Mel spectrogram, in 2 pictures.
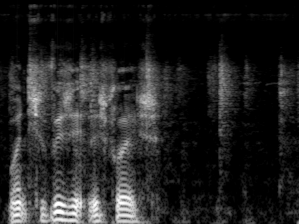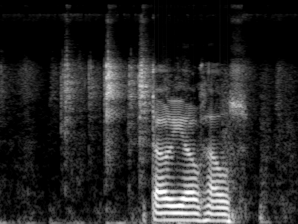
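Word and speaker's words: Dalzell: And on Sunday, went to visit this place, Daliel House. It's pronounced DL, like D and L, not L as in L.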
